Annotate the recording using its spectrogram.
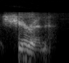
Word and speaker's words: Sheeran: Would you rather listen to Bruno Mars or Ed Sheeran? I don't know how you pronounce his name. – Yeah, you got it, Sheeran.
